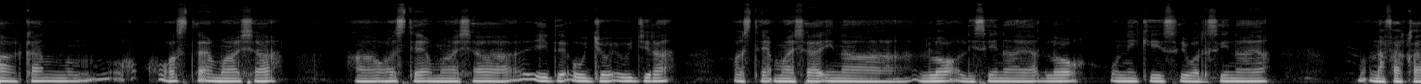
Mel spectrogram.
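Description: Nothing in the speech stood out as a technical fault on listening.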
